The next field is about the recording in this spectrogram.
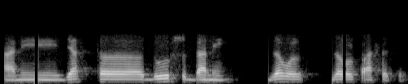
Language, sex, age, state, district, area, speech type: Marathi, male, 45-60, Maharashtra, Buldhana, rural, conversation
